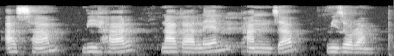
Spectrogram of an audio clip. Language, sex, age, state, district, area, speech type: Bodo, female, 18-30, Assam, Kokrajhar, urban, spontaneous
